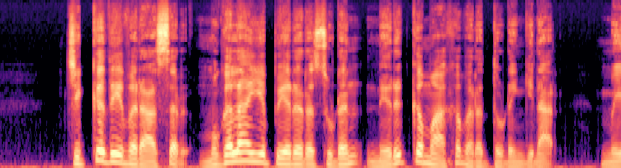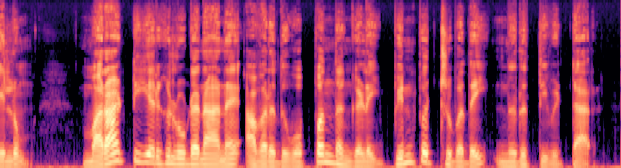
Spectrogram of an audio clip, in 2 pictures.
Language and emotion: Tamil, neutral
